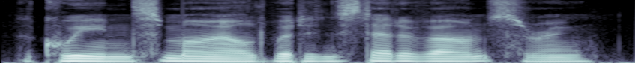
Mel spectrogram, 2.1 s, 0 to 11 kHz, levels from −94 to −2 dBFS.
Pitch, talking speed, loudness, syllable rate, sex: 120 Hz, 200 wpm, -17 LUFS, 5.8 syllables/s, male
